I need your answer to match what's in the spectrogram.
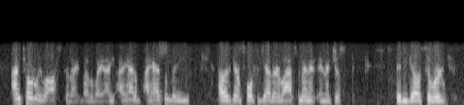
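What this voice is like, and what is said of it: Hoarse, worn-out voice. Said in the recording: “my voice is just shot tonight”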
